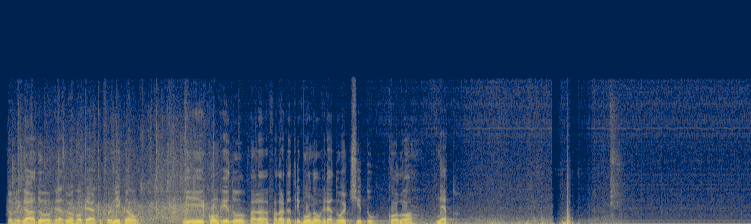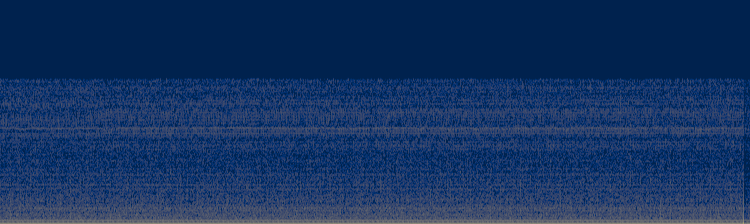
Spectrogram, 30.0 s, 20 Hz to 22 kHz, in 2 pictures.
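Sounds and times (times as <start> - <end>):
electrical mains hum: 0.0 - 30.0
faint microphone hiss: 0.0 - 30.0.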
